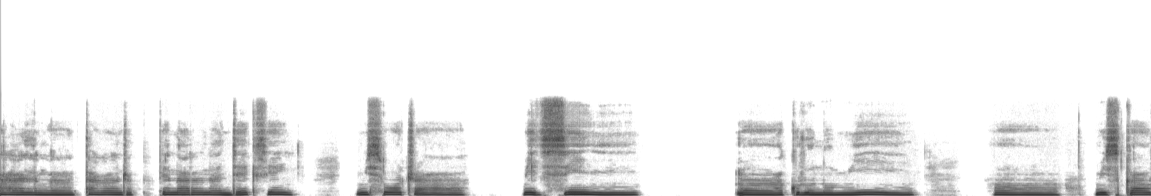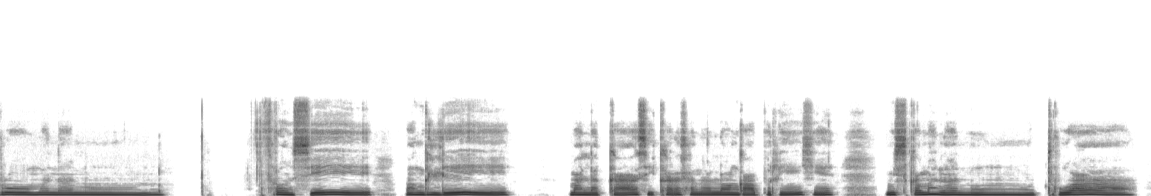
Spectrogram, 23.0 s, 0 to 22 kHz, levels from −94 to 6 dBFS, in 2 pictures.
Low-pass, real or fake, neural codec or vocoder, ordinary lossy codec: 10.8 kHz; real; none; none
